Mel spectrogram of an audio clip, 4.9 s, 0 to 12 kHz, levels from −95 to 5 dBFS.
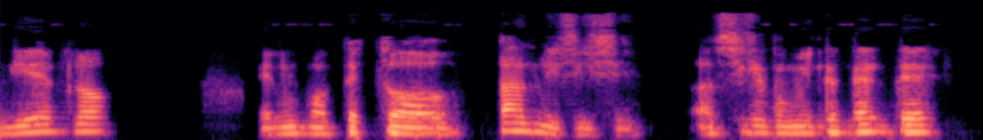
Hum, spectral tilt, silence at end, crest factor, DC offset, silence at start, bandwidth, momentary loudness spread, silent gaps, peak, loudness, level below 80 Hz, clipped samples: none; -7 dB/octave; 0.25 s; 18 dB; under 0.1%; 0 s; 9.2 kHz; 14 LU; 0.63-0.72 s, 0.82-0.99 s, 1.23-1.27 s; 0 dBFS; -19 LUFS; -48 dBFS; under 0.1%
